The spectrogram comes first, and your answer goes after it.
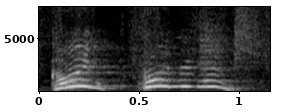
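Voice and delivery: high, loud eager command; high excited urging at the dog. Real, not acted.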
